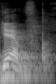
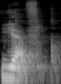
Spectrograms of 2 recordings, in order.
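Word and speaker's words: ewe: तो यहां पर जो है आप हमारे पास वर्ड आता है येव। The pronunciation of this word is येव, और येव जो है यह से शुरू हो रहा है तो इसके साथ क्या लगेगा?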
